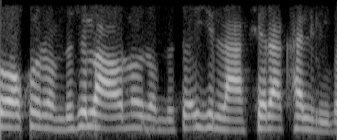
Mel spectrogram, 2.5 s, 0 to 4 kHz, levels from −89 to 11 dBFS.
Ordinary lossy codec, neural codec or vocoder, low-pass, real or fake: none; none; 3.6 kHz; real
